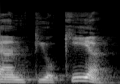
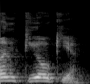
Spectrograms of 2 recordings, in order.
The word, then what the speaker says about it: Antioquía: era la iglesia de Antioquía, no Antioquia, no, Antioquía, se escribe igual, pero con tilde en la I, en la iglesia de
